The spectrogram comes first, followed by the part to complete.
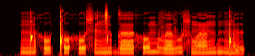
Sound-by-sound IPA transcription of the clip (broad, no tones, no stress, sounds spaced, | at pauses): ŋ͡ǃ ə̃ h oː ǃ o h oː s œ̃ ŋ͡ǀ ɯ ɡ œː h oː m v œ v ʏ sʷ œ̃ː ŋ ə ɡ ŋ͡ǃ ʏ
